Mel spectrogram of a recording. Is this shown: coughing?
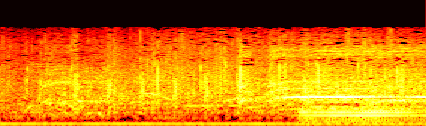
no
